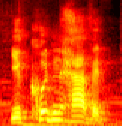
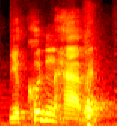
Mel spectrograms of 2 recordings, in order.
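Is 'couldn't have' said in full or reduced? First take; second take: full; full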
